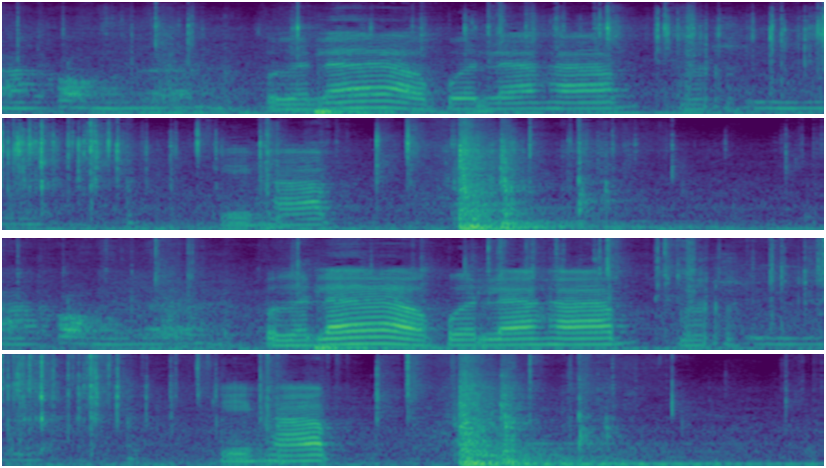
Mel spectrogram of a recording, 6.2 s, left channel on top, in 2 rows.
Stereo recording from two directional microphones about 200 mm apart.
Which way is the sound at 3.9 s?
50° right (ahead or behind).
